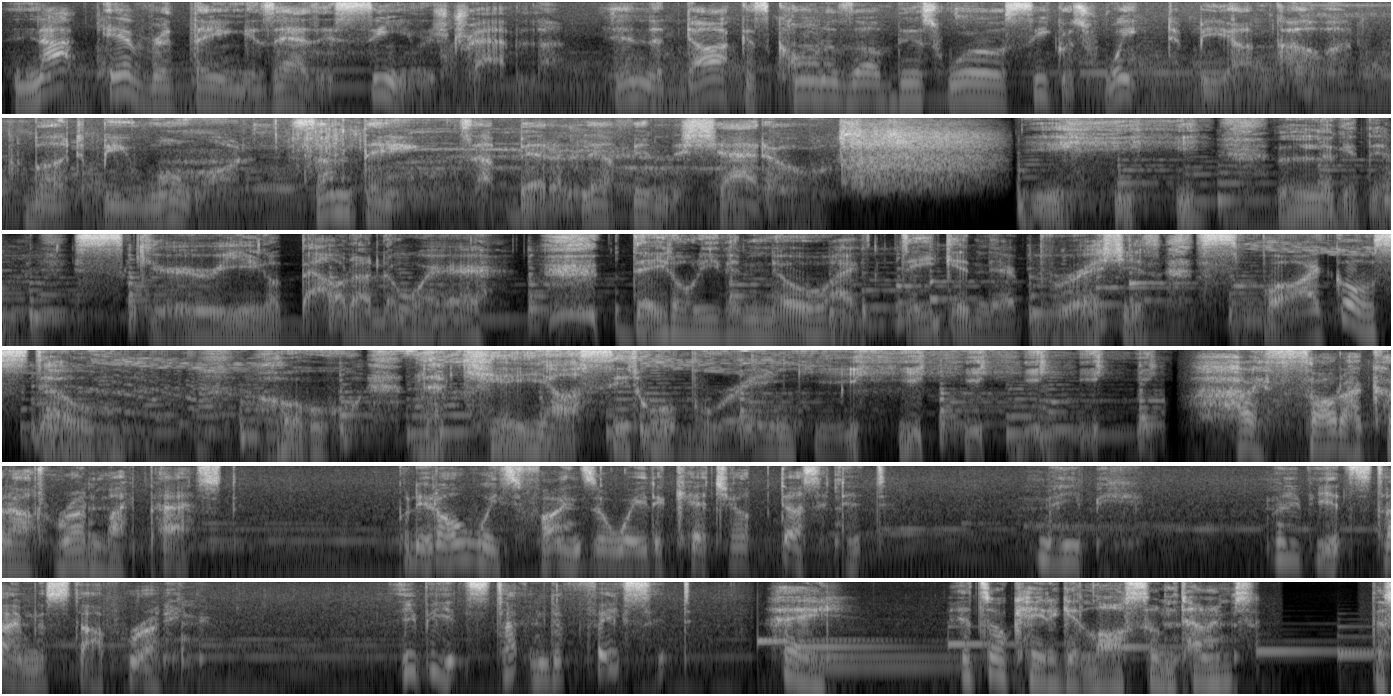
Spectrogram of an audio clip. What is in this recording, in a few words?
Character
